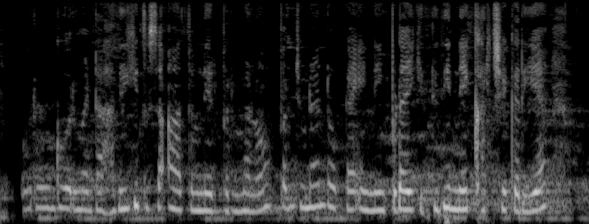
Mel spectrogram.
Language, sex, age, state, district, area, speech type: Dogri, female, 18-30, Jammu and Kashmir, Kathua, rural, spontaneous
